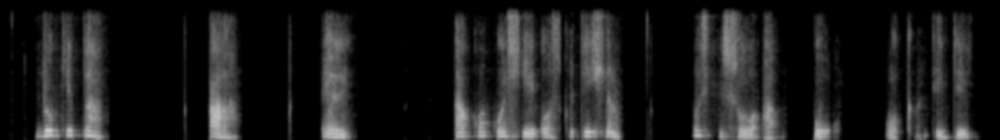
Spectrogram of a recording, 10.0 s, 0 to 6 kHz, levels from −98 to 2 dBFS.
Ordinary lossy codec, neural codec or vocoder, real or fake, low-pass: none; codec, 24 kHz, 1.5 kbps, HILCodec; fake; 5.4 kHz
